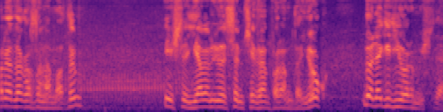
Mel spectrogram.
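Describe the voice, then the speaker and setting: Long, frequent pauses break up a man's high-pitched speech, which moves at a moderate pace with fairly even intonation. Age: 80s+. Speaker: truck driver. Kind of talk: interview answer.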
